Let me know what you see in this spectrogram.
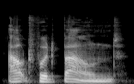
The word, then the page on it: outward bound: British English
